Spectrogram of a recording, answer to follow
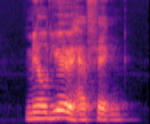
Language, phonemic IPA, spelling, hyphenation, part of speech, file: Dutch, /mɪlˈjøːˌɦɛ.fɪŋ/, milieuheffing, mi‧li‧eu‧hef‧fing, noun, Nl-milieuheffing.ogg
- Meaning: environmental tax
